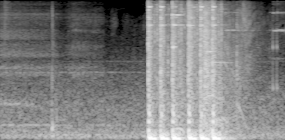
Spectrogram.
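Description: An AK rifle fires in the Headhunter video game: a quick burst of about six loud, punchy shots in even rhythm after a brief quiet lead-in, with no talk.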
